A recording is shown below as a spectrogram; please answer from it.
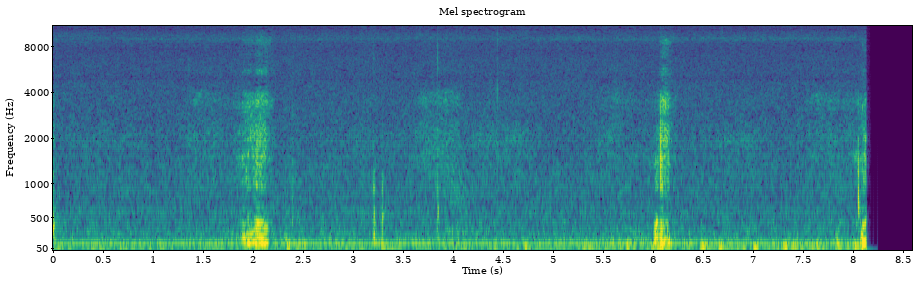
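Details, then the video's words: Khaleesi, a nine-week-old Doberman puppy, snoring while asleep on the couch: soft breathy snorts recur at intervals of a few seconds over a low steady indoor hum. "Doberman Puppy Snoring"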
